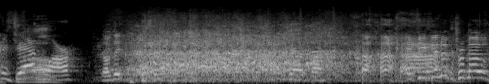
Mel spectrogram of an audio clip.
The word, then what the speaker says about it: Jaguar: no not a jaguar jagar if you're going to promote them at least learn to say it properly how am I saying Jaguar three syllables over here yeah you say you're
